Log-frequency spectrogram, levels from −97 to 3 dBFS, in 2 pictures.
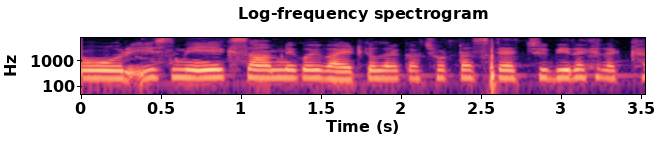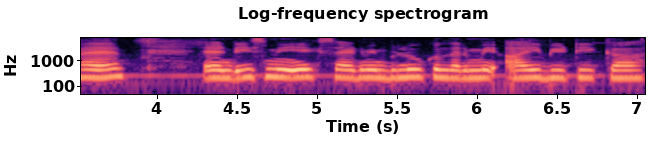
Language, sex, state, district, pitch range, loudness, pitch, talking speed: Hindi, female, Punjab, Pathankot, 215-225 Hz, -18 LUFS, 220 Hz, 210 wpm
